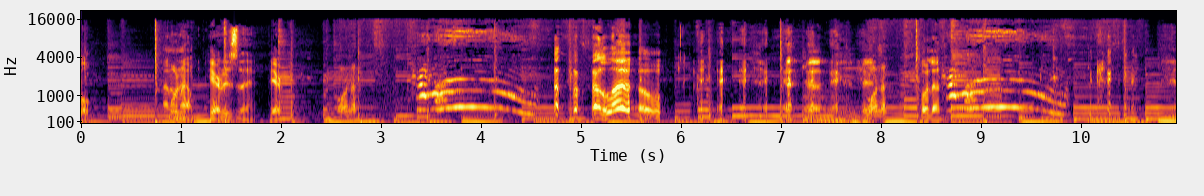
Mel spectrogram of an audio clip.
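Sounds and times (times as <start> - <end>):
speech: 0.0 - 9.5
dog vocalizing like saying hello: 3.4 - 4.7, 8.6 - 10.0
laughter: 4.6 - 8.1, 8.7 - 10.9.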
